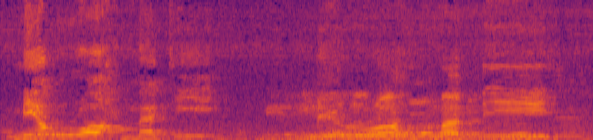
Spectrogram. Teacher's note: Jadi idgham bila gunnah masukkan tanpa dengung.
